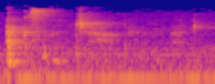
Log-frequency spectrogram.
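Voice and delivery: soft whispered praise. Real, not acted. Librarian whispering praise to children.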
